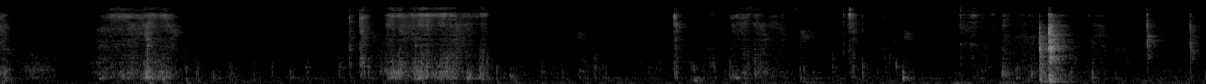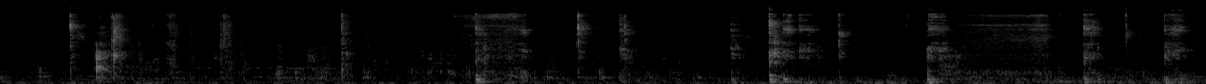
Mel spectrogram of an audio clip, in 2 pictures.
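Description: A person eating instant ramen noodles: a series of slurps and mouth noises, some lasting about a second, mixed with short sharp clicks of metal forks against the plate.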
